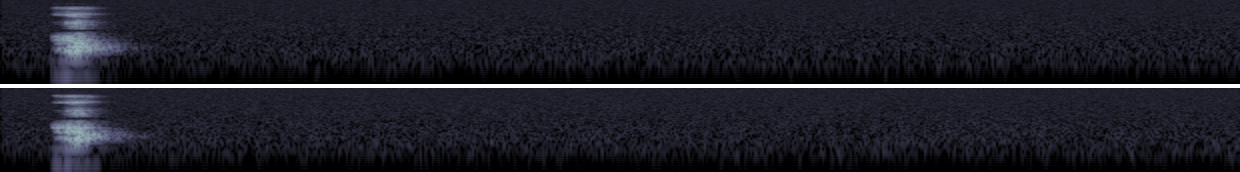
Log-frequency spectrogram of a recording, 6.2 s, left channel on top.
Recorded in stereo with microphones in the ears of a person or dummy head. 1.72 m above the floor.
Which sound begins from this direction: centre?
Writing, at 0.2 s.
